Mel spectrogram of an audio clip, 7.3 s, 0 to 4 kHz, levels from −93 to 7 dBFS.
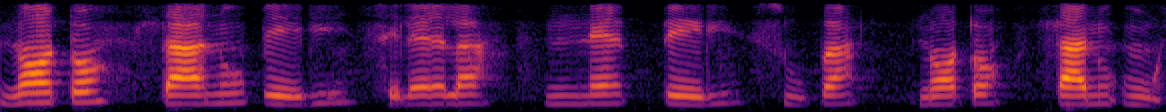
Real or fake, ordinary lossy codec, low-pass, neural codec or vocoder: fake; none; 3.6 kHz; vocoder, 44.1 kHz, 80 mel bands, Vocos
